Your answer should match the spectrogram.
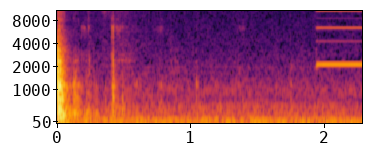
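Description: A sharp click right at the start. Near the end, a Capacitor Wizard in-circuit ESR meter starts a steady, high single-tone beep as its probes rest across a capacitor on a circuit board: the capacitor reads good.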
